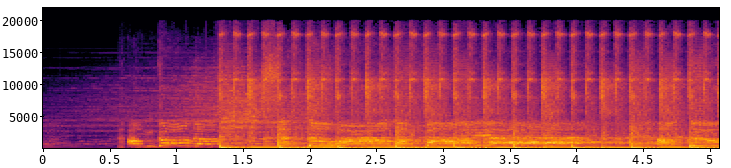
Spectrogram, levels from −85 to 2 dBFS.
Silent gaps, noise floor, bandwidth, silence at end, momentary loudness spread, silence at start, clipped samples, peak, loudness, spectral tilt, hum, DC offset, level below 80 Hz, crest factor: none; -43 dBFS; over 20 kHz; 0 s; 6 LU; 0.55 s; under 0.1%; -2 dBFS; -14 LUFS; -4 dB/octave; none; under 0.1%; -22 dBFS; 12 dB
